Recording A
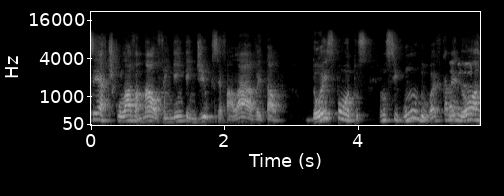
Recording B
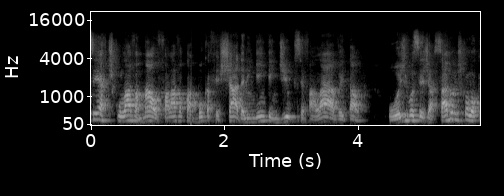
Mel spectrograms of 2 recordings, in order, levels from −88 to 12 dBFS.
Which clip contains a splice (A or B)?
A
